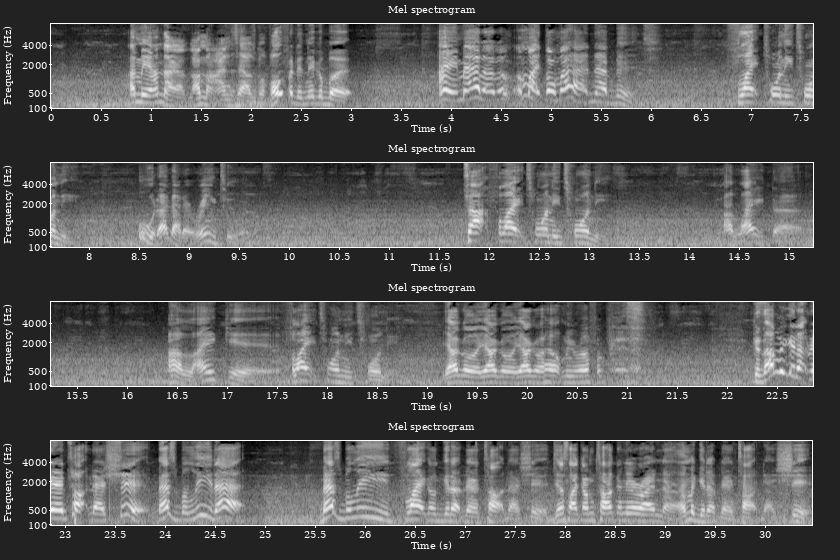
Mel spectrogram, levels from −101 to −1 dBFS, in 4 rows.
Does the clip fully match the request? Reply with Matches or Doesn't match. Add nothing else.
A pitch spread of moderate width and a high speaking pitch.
Doesn't match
